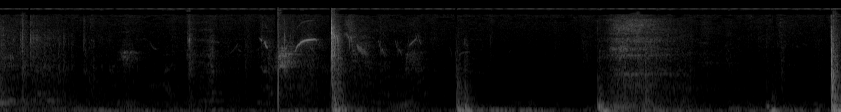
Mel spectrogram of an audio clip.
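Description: A few dull thumps and knocks, roughly a second apart, the loudest about two and a half seconds in. A click and a few short high chirps come around two seconds in.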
